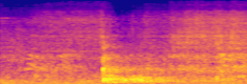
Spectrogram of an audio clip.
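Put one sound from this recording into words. A metal scaffold plank clangs as it gives way.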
